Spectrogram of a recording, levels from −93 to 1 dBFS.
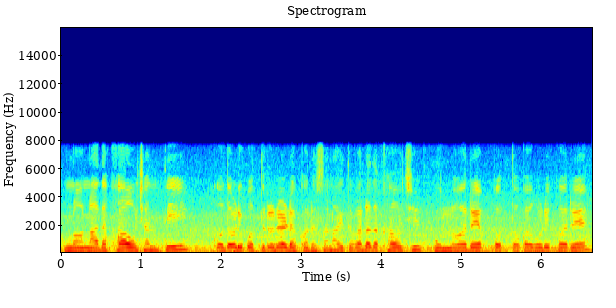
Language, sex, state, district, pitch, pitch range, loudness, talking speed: Odia, female, Odisha, Khordha, 225 Hz, 215-235 Hz, -15 LUFS, 90 wpm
